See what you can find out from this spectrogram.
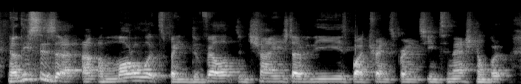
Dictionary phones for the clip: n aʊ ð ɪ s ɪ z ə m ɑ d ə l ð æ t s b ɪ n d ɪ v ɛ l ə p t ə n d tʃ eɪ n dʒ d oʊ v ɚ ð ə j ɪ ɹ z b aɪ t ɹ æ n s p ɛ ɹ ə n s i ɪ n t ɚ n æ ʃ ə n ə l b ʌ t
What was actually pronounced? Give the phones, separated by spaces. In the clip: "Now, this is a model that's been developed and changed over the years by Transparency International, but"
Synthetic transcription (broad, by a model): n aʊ ð ɪ s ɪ z ə m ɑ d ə l ð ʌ t s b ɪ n d ɪ v ɛ l ə p t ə n tʃ eɪ n dʒ d oʊ v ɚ ð ə j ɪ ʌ z b aɪ t ɹ æ n s p ɛ ɹ ə n s i ɪ n t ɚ n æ ʃ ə n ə l b ʌ t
